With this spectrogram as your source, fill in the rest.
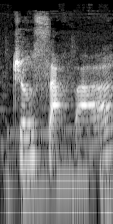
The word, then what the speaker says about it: Josepha: really fun and it means pledge to God josepha spelled j-o-s-e-p-h-a josepha doing that nickname of Josie super cute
